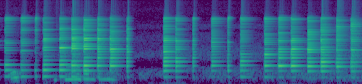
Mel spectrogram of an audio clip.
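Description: A keyboard playing a quick tune of short notes, about four or five a second, each dying away quickly, with a short break about two seconds in.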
